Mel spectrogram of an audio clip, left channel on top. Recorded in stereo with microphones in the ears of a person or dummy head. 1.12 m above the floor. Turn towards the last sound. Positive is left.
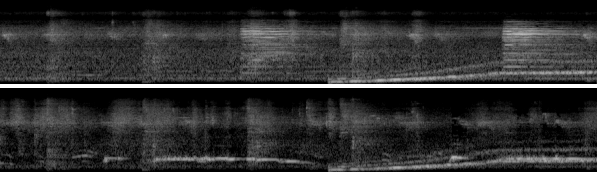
turn(degrees=10)  # may be behind; listen again after turning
